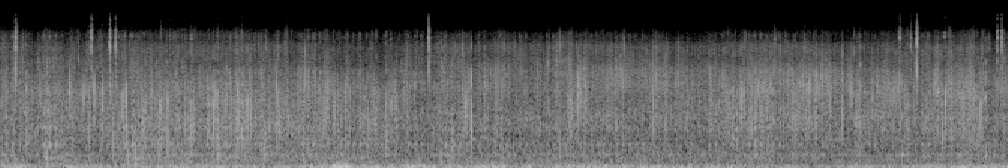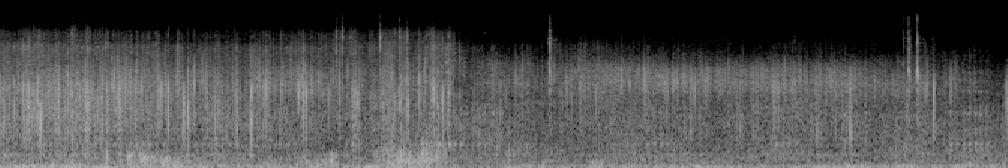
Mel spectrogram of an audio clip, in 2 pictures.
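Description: Loose gravel crunching and crackling steadily under movement along a gravel track, dropping quieter about twelve seconds in.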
